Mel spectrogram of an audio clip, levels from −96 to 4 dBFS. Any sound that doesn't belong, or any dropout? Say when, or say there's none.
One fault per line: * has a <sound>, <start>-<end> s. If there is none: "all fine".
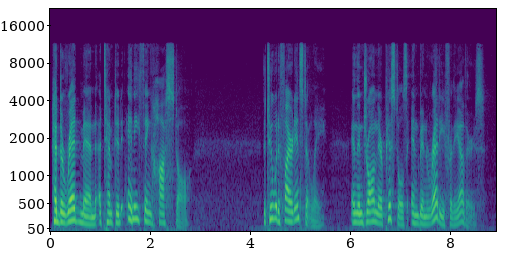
all fine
